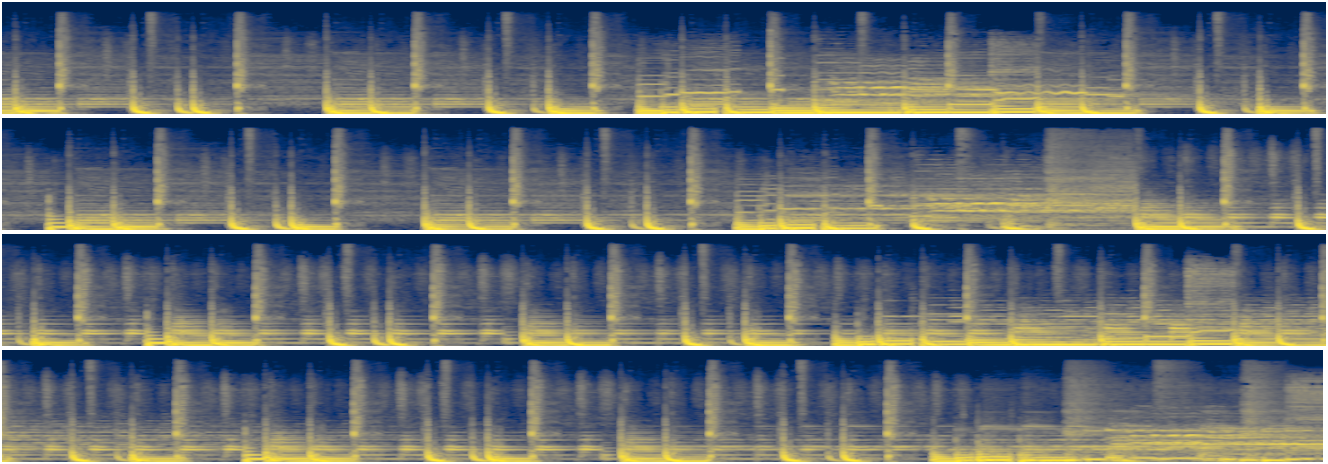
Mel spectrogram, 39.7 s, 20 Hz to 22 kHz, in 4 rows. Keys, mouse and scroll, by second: 2.0 p, 4.6 right click, 7.8 Tab, 8.8 click, 10.9 Tab, 11.2-11.8 scroll up 3, 11.8 click, 13.1 i, 16.7 click, 17.2 i, 19.0 click, 19.5 i, 21.3 click, 21.5 i, 24.5 click, 25.5 o, 26.7 g, 27.6 z, 29.8-30.3 scroll up 2, 30.3-31.8 scroll down 6, 34.7 click, 36.6 click, 38.4 2, 39.2 click.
